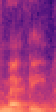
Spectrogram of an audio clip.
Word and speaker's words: methi: I also add fenugreek seed powder, or methi powder, or however it's pronounced in Indian, but I believe it's methi.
